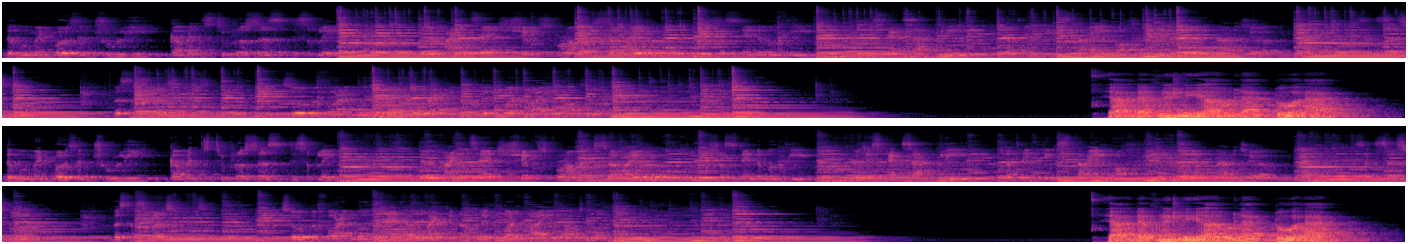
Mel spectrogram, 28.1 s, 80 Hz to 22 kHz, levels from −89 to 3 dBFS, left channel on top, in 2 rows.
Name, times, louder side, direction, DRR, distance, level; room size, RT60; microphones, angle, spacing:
voice 1, 0.0-3.5 4.1-8.1 8.5-9.7 10.0-13.2 13.5-14.4 15.1-16.1 16.8-20.3, equal, 90° right, 1 dB, 0.7 m, -37 dB
sound 1, 3.4-22.6, left 2 dB, 55° left, 0.5 m, -34 dB
voice 2, 25.1-27.3, right 1 dB, 15° right, 0 dB, 0.5 m, -22 dB
2.9 x 2.7 x 4.0 m, 1.2 s
head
